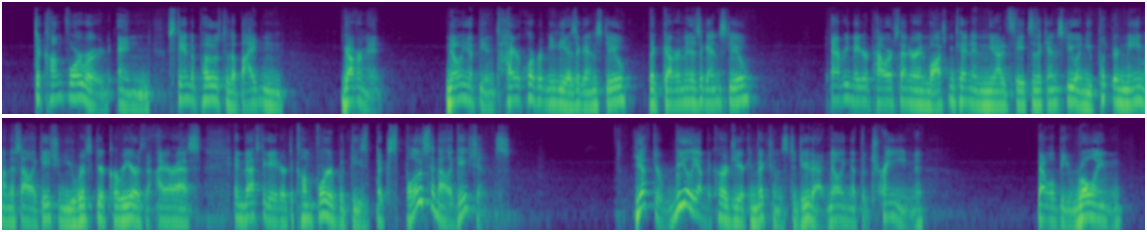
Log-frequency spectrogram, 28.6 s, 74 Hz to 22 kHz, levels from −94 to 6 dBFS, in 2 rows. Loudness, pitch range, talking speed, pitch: -25 LUFS, 115-145 Hz, 170 wpm, 130 Hz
